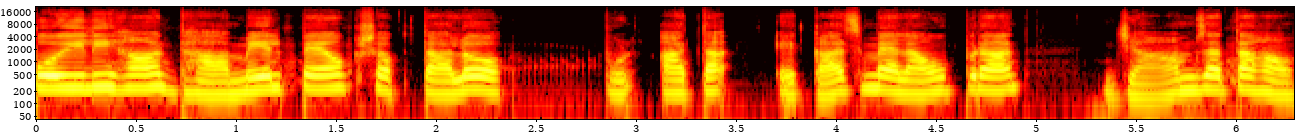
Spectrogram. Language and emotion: Goan Konkani, sad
